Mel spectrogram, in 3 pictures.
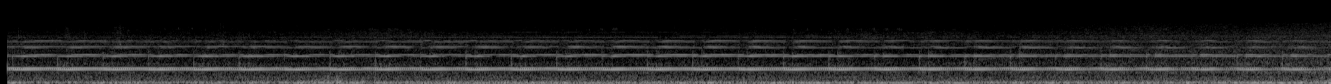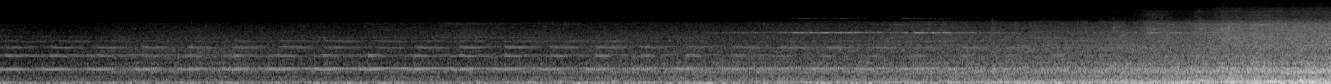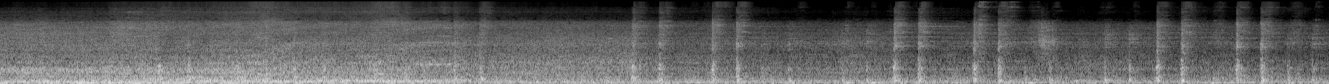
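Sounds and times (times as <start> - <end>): level crossing warning bell: 0.1 - 23.6
train passing: 0.1 - 39.9
wheels clacking over rail joints: 23.0 - 39.9.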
